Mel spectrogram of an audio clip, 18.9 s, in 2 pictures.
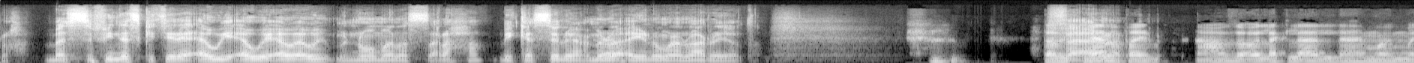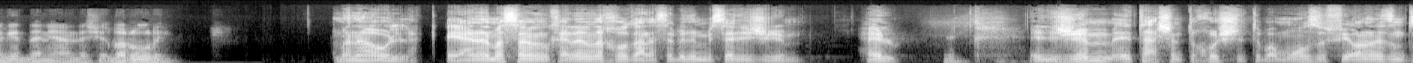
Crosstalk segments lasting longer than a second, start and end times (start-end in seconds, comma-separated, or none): none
